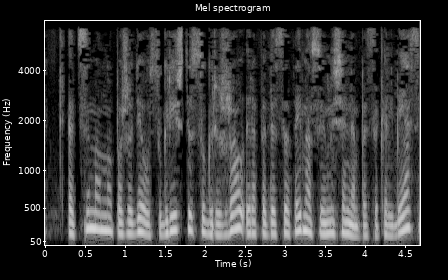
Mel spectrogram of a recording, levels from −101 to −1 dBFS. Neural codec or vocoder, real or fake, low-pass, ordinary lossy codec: codec, 16 kHz, 16 kbps, FunCodec, trained on Chinese and English, 50 frames a second; fake; 7.2 kHz; MP3, 32 kbps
